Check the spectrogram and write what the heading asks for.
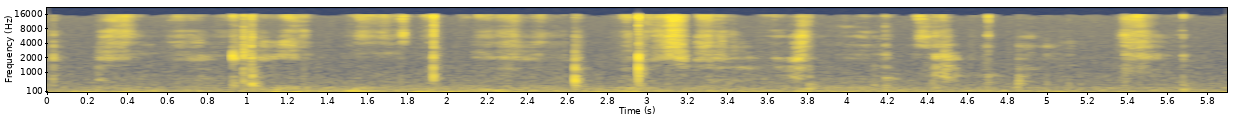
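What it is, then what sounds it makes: Paper sticker stack. A thick, solid, layered stack of die-cut paper stickers with girl illustrations is held in both hands while long acrylic nails and fingertips rub, riffle and scratch through the sticker edges. The result is a bright, papery rustling and scraping, punctuated by sharp, quick clicks and ticks from the nails catching the edges, over a faint low rumble.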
